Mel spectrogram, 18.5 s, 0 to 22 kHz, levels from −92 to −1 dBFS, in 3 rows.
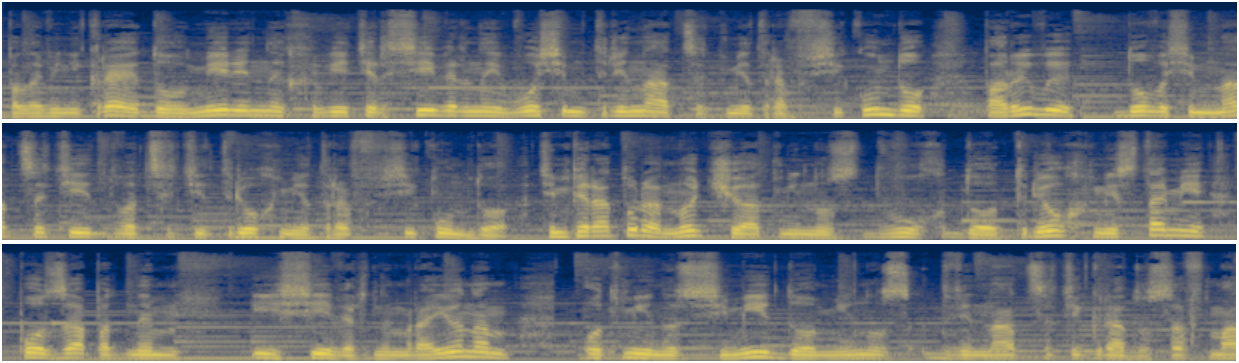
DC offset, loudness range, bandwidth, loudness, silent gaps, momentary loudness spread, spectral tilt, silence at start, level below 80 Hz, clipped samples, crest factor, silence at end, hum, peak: under 0.1%; 2 LU; 16 kHz; -18 LUFS; none; 7 LU; -6 dB/octave; 0 s; -44 dBFS; under 0.1%; 16 dB; 0 s; none; -2 dBFS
